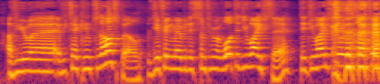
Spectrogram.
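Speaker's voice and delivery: high, fast worried dad voice; imitating anxious dads. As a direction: fire off worried questions like a fussy forum dad. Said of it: "other dads will chip in".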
